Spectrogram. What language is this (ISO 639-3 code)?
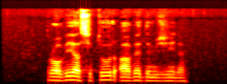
kur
